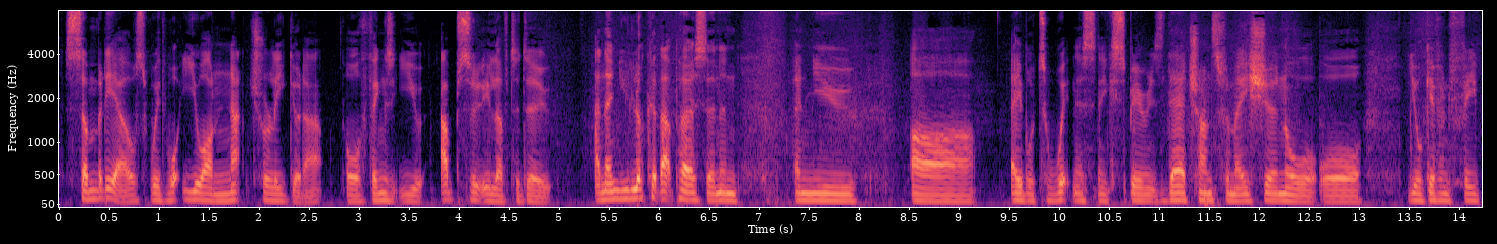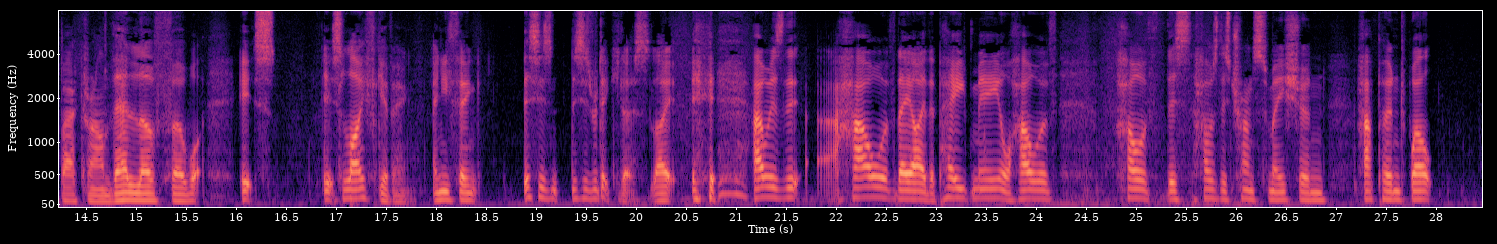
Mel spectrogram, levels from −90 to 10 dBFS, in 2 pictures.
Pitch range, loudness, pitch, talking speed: 105-135 Hz, -18 LUFS, 115 Hz, 165 wpm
